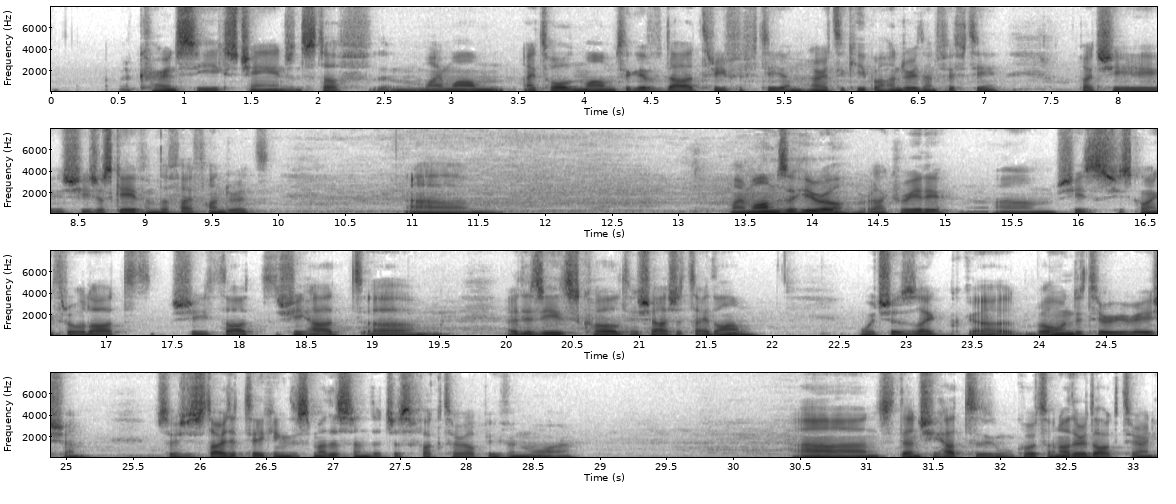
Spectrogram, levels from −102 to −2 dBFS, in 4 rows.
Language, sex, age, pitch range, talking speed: English, male, 20-39, 100-110 Hz, 145 wpm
